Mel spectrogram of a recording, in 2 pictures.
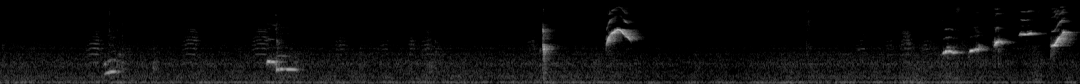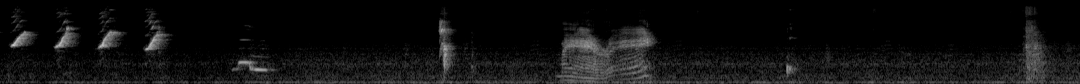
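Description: A parrot whistles and chirps in short bursts close by.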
